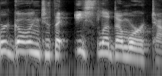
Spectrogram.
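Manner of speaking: loud, clumsy, awful movie pirate Spanish pronunciation. Chatting about pronouncing a Spanish name, in Pirates of the Caribbean Spanish. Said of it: "straight up Pirates of the Caribbean uh, Spanish".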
